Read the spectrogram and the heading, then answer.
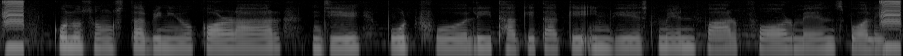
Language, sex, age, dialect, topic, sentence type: Bengali, female, 25-30, Northern/Varendri, banking, statement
